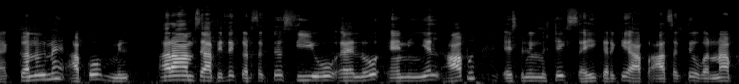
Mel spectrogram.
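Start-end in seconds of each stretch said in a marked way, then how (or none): 2.8-4.4 सीओएलओएनईएल spelled slowly, letter by letter; spelling it out. Shown as a demonstration. Teacher spelling colonel for exam students, slow and clear. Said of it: "जैसे लिखा हुआ है वैसे ही पढ़ना है".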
